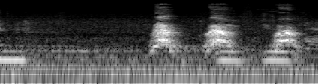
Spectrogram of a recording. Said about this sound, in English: You, who is she barking at? I don't know.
